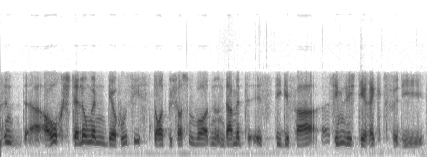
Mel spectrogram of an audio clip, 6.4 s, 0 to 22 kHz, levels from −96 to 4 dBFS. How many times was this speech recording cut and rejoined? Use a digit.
1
